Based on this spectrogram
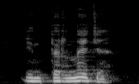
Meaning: prepositional singular of интерне́т (intɛrnɛ́t)
- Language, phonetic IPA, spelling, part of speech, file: Russian, [ɪntɨrˈnɛtʲe], интернете, noun, LL-Q7737 (rus)-интернете.wav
